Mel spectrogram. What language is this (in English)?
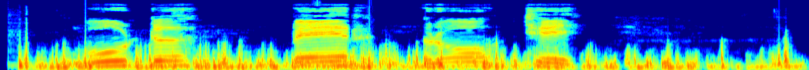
Goaria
